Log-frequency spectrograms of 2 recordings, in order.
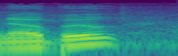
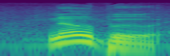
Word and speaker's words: Nobu: My girlfriend jokes that my name is not doesn't just it's not just Nobu, it's Nobu, N-O-B-U, Nobu.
